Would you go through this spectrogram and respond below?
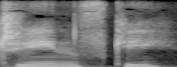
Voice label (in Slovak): "čínsky", slovenské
